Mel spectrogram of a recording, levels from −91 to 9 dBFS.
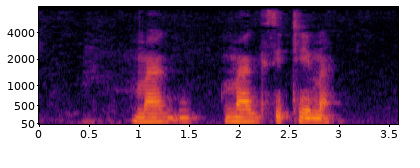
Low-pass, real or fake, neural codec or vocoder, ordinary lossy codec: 7.2 kHz; real; none; AAC, 32 kbps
